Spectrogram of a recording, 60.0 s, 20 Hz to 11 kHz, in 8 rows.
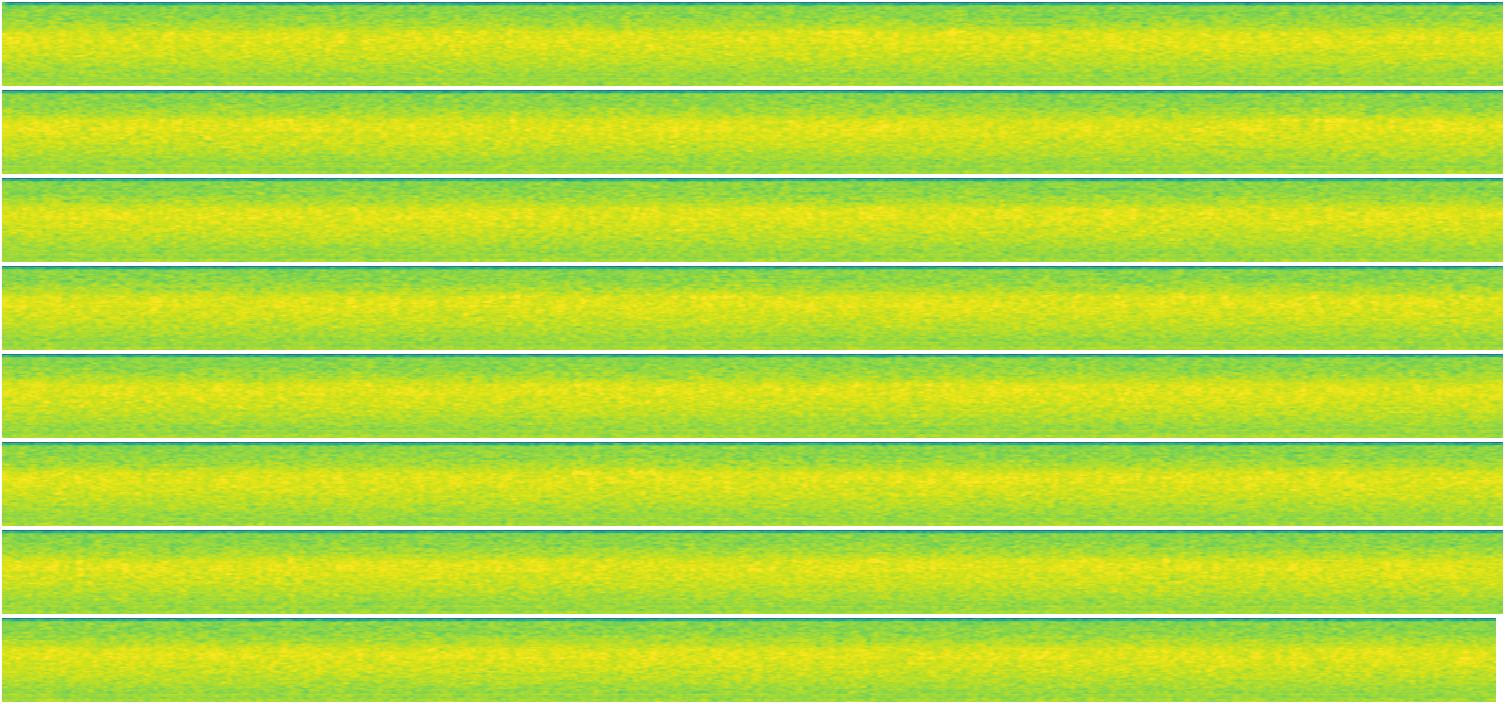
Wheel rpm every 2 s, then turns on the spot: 0, 0, 0, 0, 0, 0, 0, 0, 0, 0, 0, 0, 0, 0, 0, 0, 0, 0, 0, 0, 0, 0, 0, 0, 0, 0, 0, 0, 0, 0.
none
